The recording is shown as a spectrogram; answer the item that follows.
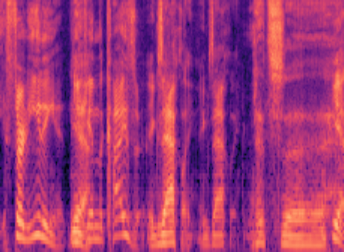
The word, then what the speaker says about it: Caesar: whole push back like no we should it's a hard sea it's a sound so are you're saying that soft seas are new soft Caesar Caesar it's Kaiser that's where the modern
